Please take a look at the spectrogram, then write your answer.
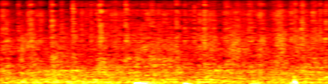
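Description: A longarm quilting machine stitching a pattern, a steady mechanical whirring hum with soft rhythmic ticks and a couple of light thumps.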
